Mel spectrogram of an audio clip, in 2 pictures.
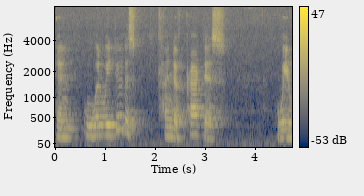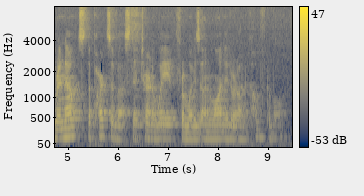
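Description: A man with a fairly high pitch and a calm tone talks at a fairly slow pace with ordinary pitch variation, against noticeable background noise. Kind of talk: guided meditation. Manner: slow, soft, calm and gently paced with long pauses.

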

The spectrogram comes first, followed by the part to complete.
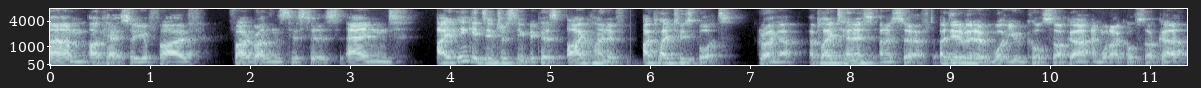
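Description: A man with a British accent speaks fairly quickly in a somewhat breathy, medium-pitched voice with ordinary pitch variation. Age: 30s. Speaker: podcast host. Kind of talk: scripted narration; casual chat.

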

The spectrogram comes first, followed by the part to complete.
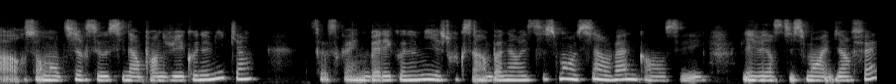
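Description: Somewhat breathy, a woman speaks at a fairly quick pace with medium pitch and fairly even intonation. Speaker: pharmacy student. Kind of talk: voice message. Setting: voice message.

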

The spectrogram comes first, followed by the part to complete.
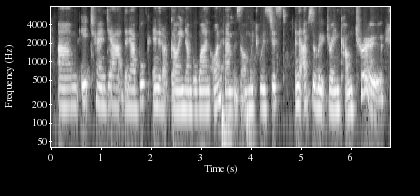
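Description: At a fairly slow pace, a woman with a medium pitch speaks in an Australian accent over noticeable background noise. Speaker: personal development coach. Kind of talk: interview.

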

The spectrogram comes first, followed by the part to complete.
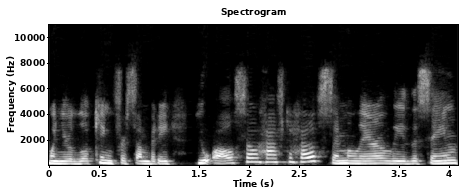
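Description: A woman with a Canadian accent speaks in a normal speaking voice. Her pitch is medium and her pace moderate. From Canada, Toronto. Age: 40s. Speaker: podcast guest, single mother. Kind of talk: casual chat, storytelling.

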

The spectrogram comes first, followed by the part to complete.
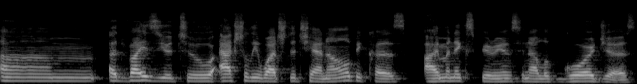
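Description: Someone speaks at a very slow pace in a very clean recording with a silent background. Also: man. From Portugal. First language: Portuguese. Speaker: drag queen streamer. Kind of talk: casual chat.

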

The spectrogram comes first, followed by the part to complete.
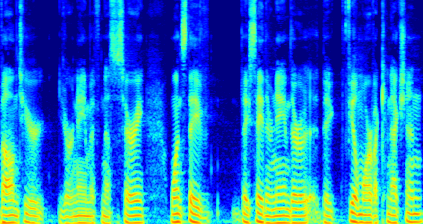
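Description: A man with an ordinary speaking voice, fairly low pitch, fairly even intonation and a moderate pace. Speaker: board game podcast co-host. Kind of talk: casual chat.

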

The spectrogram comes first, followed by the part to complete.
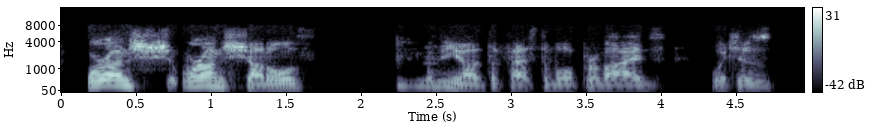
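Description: With ordinary pitch variation and a moderate pace, this is an ordinary speaking voice. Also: man. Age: 30s. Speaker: electronic music artist on tour. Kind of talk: casual chat.

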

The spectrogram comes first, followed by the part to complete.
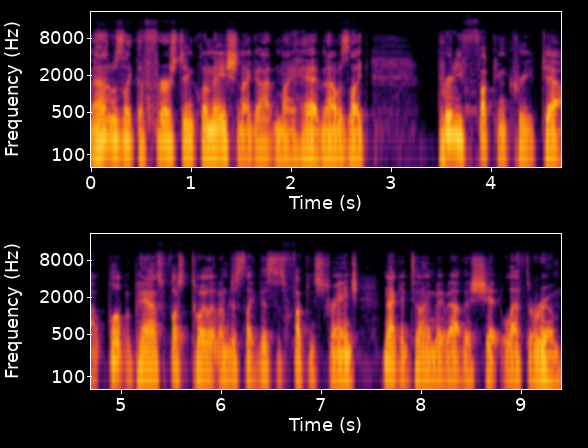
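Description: Over a silent background in a very clean recording, a man with an American accent speaks at a very fast pace with ordinary pitch variation. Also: medium pitch for a man. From Mexican heritage, US. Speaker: homeowner telling haunted house story. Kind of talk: casual interview, personal story. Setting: studio.

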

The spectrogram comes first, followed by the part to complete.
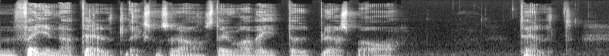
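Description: On a very clean recording with a silent background, a man with a very deep, low pitch speaks at a fairly slow pace with lively intonation. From southern Sweden, Skåne (Ängelholm). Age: 50s. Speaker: peacekeeping war veteran. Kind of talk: interview testimony. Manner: halting.

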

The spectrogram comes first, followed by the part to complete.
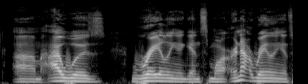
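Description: At a fairly quick pace, a man with an American accent and a medium pitch talks in a normal speaking voice, captured in a very clean recording with a silent background. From Chicago area, Illinois (Cicero). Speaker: podcast co-host, writer. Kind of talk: casual chat about films.

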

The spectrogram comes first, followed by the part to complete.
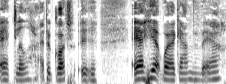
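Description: Over a quiet background, a woman speaks very fast at a medium pitch with fairly even intonation. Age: 30s. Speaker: coach and elite table tennis player. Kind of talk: casual chat. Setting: outdoors.

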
